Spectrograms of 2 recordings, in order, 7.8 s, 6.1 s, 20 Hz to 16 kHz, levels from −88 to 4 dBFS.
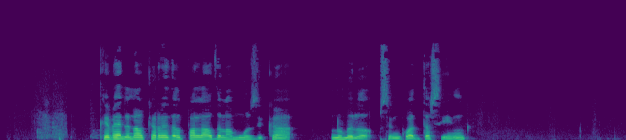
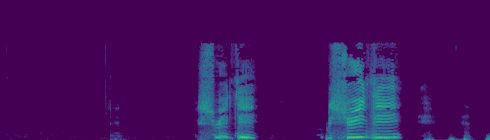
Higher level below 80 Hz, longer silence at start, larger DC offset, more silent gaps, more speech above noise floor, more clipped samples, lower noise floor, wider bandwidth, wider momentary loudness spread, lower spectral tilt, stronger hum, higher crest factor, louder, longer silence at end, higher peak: second, -76 dBFS vs -64 dBFS; second, 0.75 s vs 2.45 s; neither; neither; second, 50 dB vs 57 dB; neither; second, -75 dBFS vs -88 dBFS; about the same, 11 kHz vs 11.5 kHz; second, 10 LU vs 24 LU; first, -8 dB/octave vs -2.5 dB/octave; neither; about the same, 20 dB vs 20 dB; first, -26 LUFS vs -31 LUFS; first, 2.05 s vs 0 s; first, -8 dBFS vs -16 dBFS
